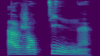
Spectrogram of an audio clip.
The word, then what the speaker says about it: argentin: vois bien la différence argentin avec la nasale Argentine il n'y a plus de nasal parce qu'il y a un E qui détruit la nasale en fait et on entend I et n argentin Argentine allemand on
